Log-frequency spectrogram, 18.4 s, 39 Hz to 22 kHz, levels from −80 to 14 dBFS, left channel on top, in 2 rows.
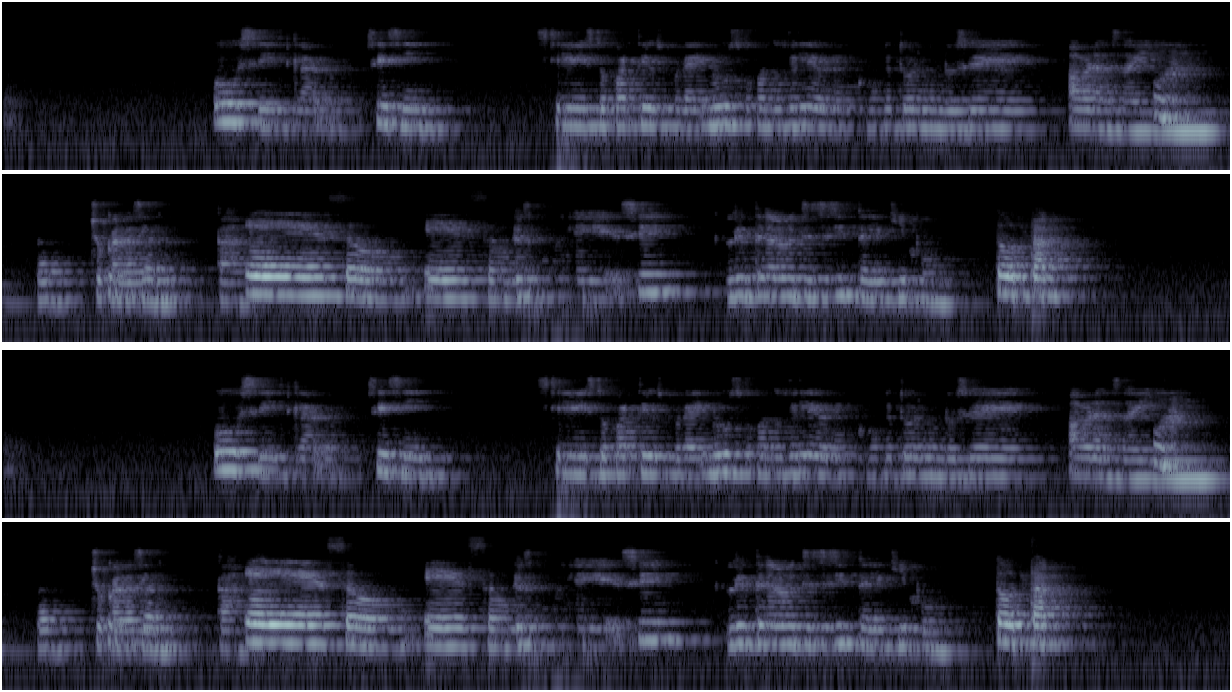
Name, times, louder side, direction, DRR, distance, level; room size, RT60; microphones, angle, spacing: voice 1, 1.6-3.2 4.1-7.7 8.0-9.0 9.5-10.4 10.8-11.0 13.0-14.3 14.6-16.2 16.9-17.0, equal, 35° left, -1 dB, 1.7 m, -36 dB
voice 2, 10.0-10.5 11.0-13.1 16.7-17.0, right 1 dB, 35° right, 3 dB, 1.0 m, -28 dB
13.0 x 9.3 x 3.0 m, 0.77 s
head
